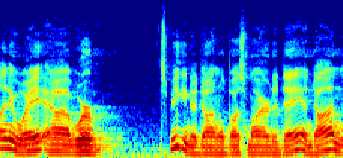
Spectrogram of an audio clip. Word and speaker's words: Busemeyer: It's spelled Buse, but you pronounce it Bus. Right. Yeah, we pronounce it Busemeyer.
